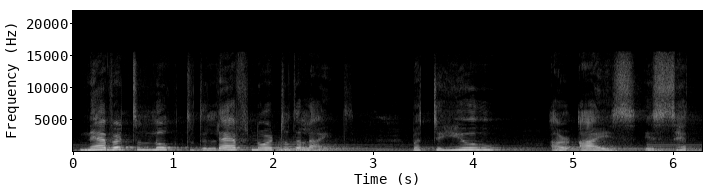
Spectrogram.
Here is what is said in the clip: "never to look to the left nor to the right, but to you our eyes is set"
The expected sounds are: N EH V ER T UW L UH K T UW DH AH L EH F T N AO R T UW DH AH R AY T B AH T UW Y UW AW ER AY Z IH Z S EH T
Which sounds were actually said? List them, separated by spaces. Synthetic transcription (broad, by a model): N EH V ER T UW L UH K T UW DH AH L EH F T N AO R T UW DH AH L AY T B AH T UW Y UW AW ER AY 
